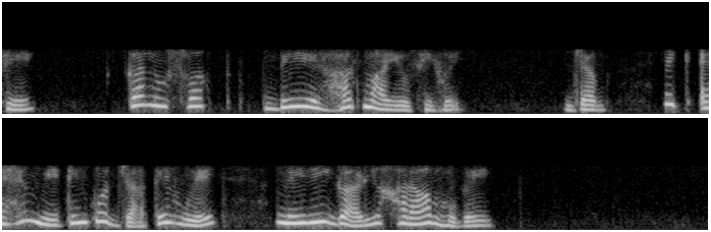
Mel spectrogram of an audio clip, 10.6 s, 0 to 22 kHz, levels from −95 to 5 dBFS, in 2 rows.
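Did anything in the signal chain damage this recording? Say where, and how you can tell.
Yes. Throughout, the speech sounds rough, muffled and warbly, with nothing above about 3.8 kHz. This is tandem speech coding: two low-rate speech codecs in a row, likely iLBC then AMR-NB, the second re-encoding the first's already degraded output, so their artefacts compound.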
